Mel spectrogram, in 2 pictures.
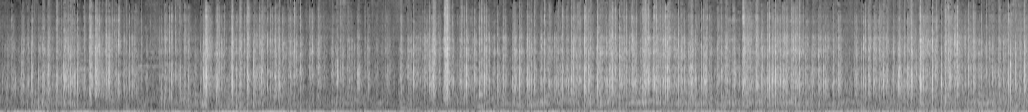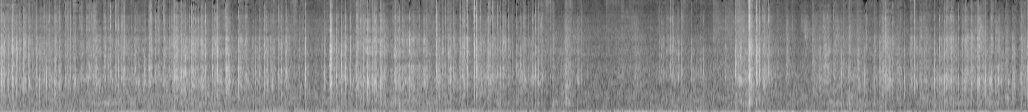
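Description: Supermarket aisle ambience: a continuous rattle of small clicks, like a shopping trolley rolling over a tiled floor, over a steady low hum.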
